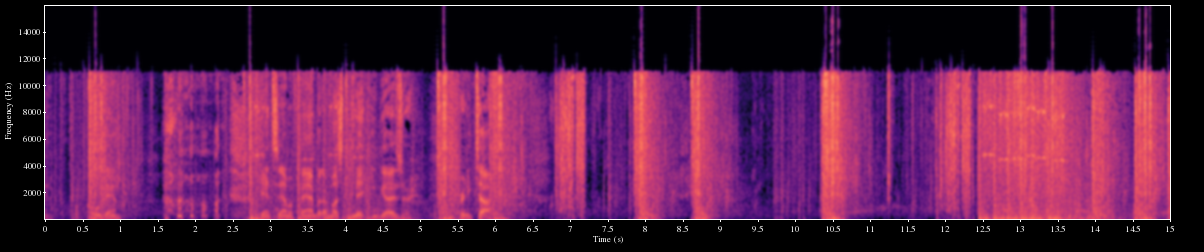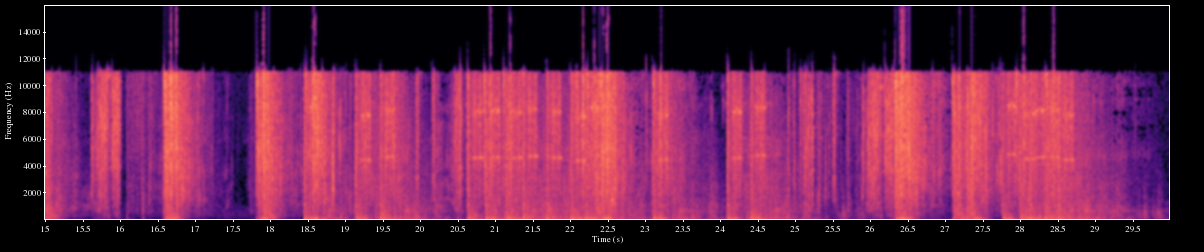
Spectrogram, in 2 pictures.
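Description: Gunshots ring out in quick, repeated bursts.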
